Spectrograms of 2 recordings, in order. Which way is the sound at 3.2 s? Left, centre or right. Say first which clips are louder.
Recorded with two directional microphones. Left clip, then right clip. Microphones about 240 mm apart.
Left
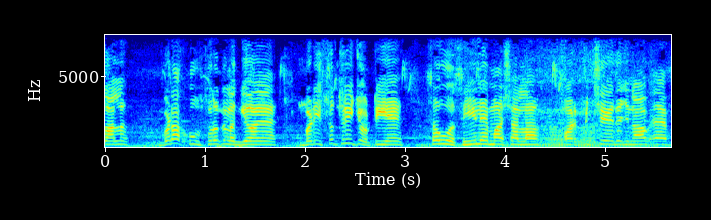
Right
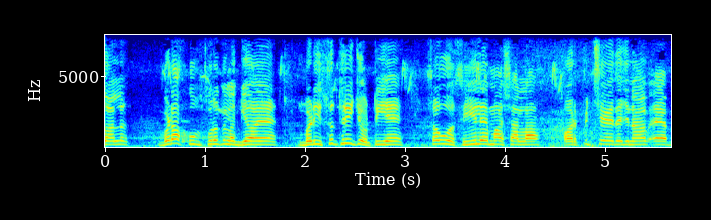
Right 3 dB; centre.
